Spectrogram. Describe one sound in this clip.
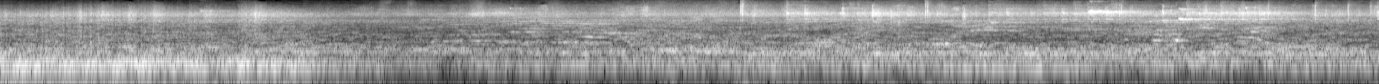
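Several men talk in low voices nearby in a large echoing hall.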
